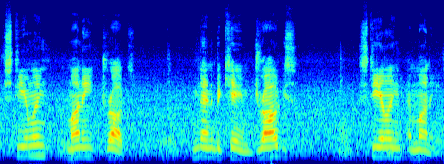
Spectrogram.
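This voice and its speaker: Candid young man, bright voice, far off. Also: a little high, steady tone, unhurried, a little hiss or hum. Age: 20s. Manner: rambling, candid, with fillers and restarts. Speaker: vlogger. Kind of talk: personal life story to camera.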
